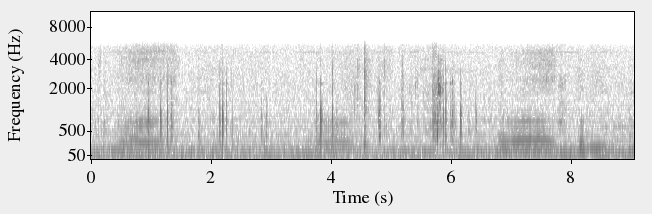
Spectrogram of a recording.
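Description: Soft, rattling snores with clicky snorts and a brief whine-like tone on the breaths; snoring.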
